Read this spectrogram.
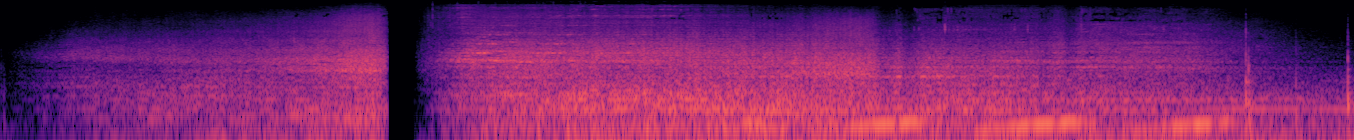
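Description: A portal hums and whooshes loudly.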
